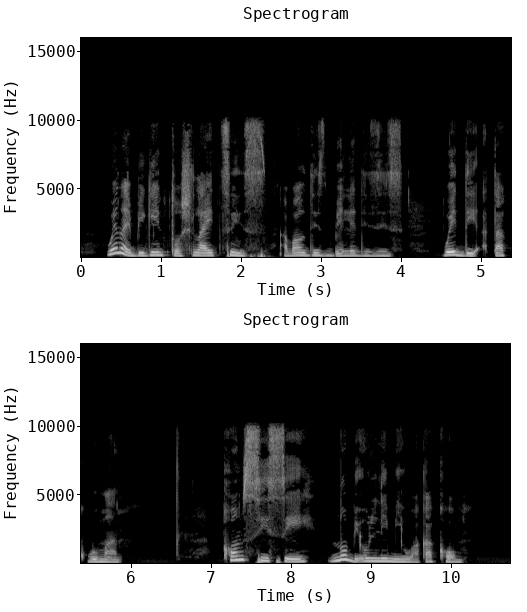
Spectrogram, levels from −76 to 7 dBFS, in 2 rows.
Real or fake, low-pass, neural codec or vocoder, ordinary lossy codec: real; 9.9 kHz; none; MP3, 64 kbps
